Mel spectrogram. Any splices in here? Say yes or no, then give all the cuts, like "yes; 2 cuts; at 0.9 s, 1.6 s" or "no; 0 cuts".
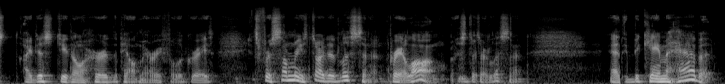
yes; 6 cuts; at 1.2 s, 2.5 s, 3.1 s, 3.9 s, 4.8 s, 6.2 s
